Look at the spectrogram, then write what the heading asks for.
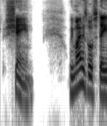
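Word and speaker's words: שם: Hebrew word for name, which is shem, pronounced shame.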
